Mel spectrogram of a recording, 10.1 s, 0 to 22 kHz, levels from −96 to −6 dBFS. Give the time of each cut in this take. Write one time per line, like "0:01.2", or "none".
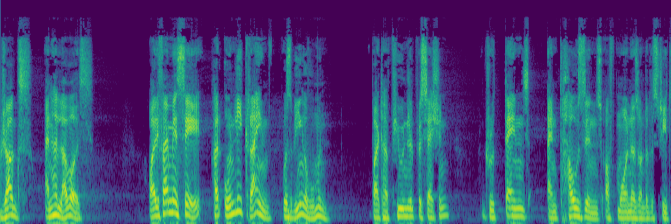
0:05.5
